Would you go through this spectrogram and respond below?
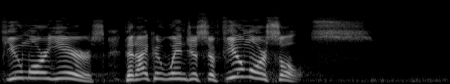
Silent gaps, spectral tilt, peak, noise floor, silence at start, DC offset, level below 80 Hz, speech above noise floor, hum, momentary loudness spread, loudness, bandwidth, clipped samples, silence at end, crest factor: none; -2.5 dB/octave; -12 dBFS; -65 dBFS; 0 s; under 0.1%; -86 dBFS; 36 dB; none; 13 LU; -29 LUFS; 13 kHz; under 0.1%; 0.8 s; 20 dB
